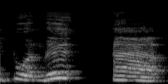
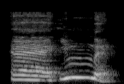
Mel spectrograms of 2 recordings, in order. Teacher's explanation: ஆக இந்த 2 இதழ்களின் முயற்சியால் தொடுகின்ற பொழுது உங்களுக்கு பகரம் மகரம் தோன்றும்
